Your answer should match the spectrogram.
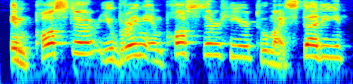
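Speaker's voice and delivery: put-on affronted Slavic-accented grandee. Boss berates underlings over imposter, outraged Slavic accent. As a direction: rant with rising disbelief in a Slavic accent. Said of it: "pretty good Slavic ac-, accent".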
